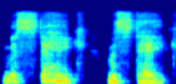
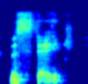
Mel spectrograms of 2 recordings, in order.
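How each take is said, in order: First: Mistake, mistake said firm and a touch louder with a laugh; insistent mistake, mistake; emphatic correction. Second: Said in the usual way. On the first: Shown as a demonstration. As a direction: hammer the word mistake home. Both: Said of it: "No, no, no".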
